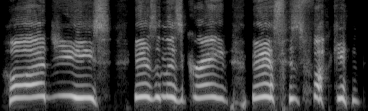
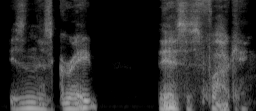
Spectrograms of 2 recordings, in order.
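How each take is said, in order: First: It is said in a Morty impression. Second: It is said in his normal voice.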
